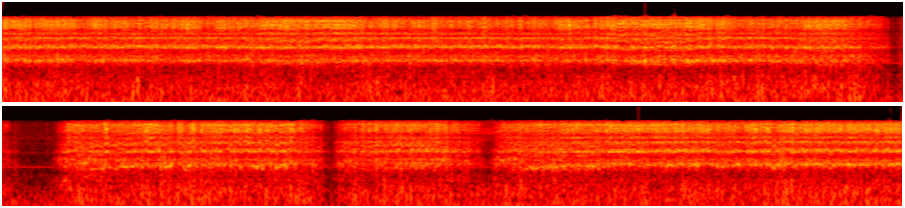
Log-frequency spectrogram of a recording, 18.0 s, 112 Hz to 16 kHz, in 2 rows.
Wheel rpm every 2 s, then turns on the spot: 230, 230, 230, 220, 110, 170, 120, 170, 230.
none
